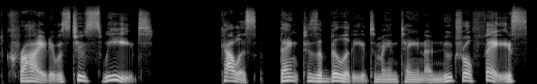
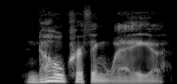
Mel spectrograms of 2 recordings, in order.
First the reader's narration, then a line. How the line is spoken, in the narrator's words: Ezra groaned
